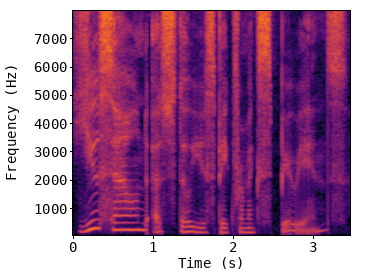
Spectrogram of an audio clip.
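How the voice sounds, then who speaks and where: A woman's voice: mid-range voice, slow pace, vocal fry, dark tone, breathy edge, no room sound, studio quality, exaggerated voice. A woman playing a curious, adventurous, newly turned vampire in an ASMR roleplay drama, speaking in a genteel, formal way. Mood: intrigued. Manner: genteel, formal, lingering delivery.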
